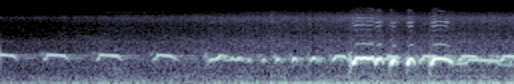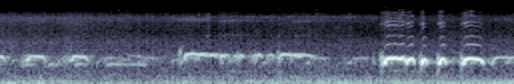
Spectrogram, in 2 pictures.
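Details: Loud-voiced local zebra dove used as a lure to stimulate singing: soft, stuttering coo notes build into dense, rolling bursts of quick coos, repeated twice.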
